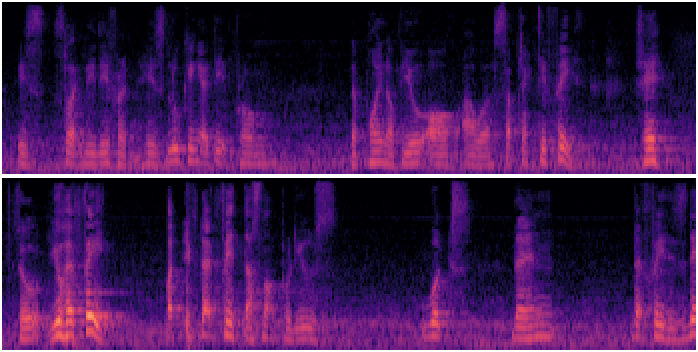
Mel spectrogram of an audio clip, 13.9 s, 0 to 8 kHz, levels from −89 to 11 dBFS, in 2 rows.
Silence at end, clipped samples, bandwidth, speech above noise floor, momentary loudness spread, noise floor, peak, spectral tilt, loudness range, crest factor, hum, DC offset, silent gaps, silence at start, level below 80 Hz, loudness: 0 s; under 0.1%; 7.6 kHz; 21 dB; 24 LU; -51 dBFS; -6 dBFS; -7.5 dB/octave; 12 LU; 24 dB; none; under 0.1%; none; 0 s; -56 dBFS; -31 LUFS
